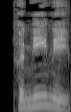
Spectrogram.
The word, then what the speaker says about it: Pāṇini: Pāṇini, pronounced Pa-in-I, Florida, 4th century BCE or 6th to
